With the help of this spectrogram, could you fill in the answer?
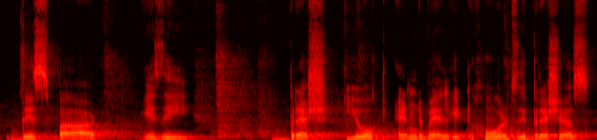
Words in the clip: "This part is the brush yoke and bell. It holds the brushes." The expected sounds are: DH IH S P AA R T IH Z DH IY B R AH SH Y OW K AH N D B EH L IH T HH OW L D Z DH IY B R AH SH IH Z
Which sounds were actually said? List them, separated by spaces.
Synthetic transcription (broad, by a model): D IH S P AA R T IH Z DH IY B R AH SH Y OW K AH N D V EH L IH T HH OW L D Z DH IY B R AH SH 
